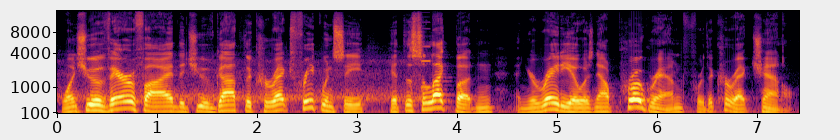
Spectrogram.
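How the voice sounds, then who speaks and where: A man's voice: mid-range voice, sing-song, normal speed, hardly any pauses, a little mellow, a little hiss or hum. A man narrating a product tutorial step by step in a methodical, explanatory way. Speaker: instructional presenter.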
